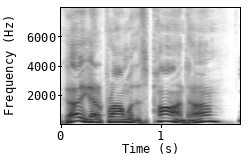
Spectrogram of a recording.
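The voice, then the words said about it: Exaggerated bad Maryland accent. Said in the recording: “This guy has the worst Maryland accent you've ever heard in your life.”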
